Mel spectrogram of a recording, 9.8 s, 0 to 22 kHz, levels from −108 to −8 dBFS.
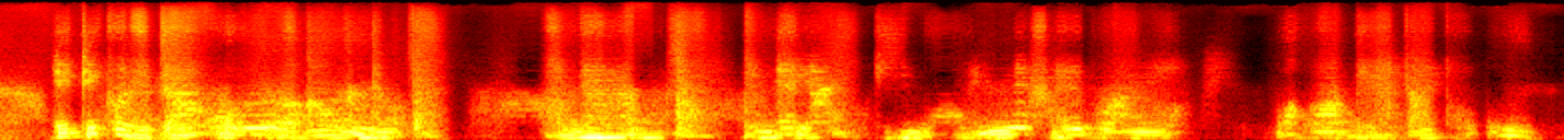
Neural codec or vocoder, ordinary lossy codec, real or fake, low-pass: codec, 44.1 kHz, 0.9 kbps, DAC; none; fake; 19.8 kHz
